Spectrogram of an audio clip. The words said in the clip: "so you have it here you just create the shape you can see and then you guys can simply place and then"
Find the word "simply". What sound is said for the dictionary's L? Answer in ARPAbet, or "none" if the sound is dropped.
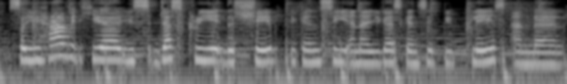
none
